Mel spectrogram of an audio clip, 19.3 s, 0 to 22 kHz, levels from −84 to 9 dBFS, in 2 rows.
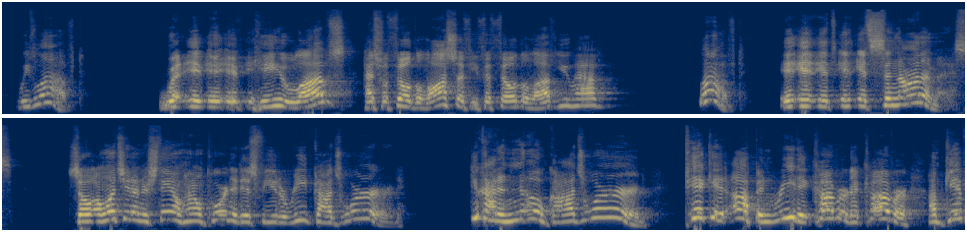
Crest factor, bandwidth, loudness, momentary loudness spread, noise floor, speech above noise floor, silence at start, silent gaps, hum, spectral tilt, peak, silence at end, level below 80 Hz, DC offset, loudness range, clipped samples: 16 dB; 16 kHz; -18 LUFS; 12 LU; -85 dBFS; 67 dB; 0.2 s; none; none; -4 dB/octave; -2 dBFS; 0 s; -64 dBFS; under 0.1%; 5 LU; under 0.1%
